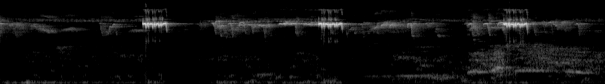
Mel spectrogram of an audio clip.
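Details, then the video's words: Two-week-old blue-crowned hanging parrot used as a lure: three buzzy, high-pitched 'kiak' calls spaced under two seconds apart, between them a thin high chatter, with a faint lower warble near the end. "junior KIAK²...usia 2 minggu"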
